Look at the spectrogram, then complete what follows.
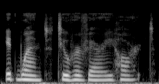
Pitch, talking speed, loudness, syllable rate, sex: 210 Hz, 225 wpm, -17 LUFS, 4.7 syllables/s, female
